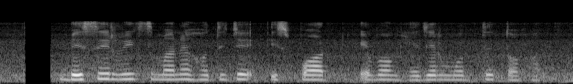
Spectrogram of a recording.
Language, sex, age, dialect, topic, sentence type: Bengali, female, 18-24, Western, banking, statement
